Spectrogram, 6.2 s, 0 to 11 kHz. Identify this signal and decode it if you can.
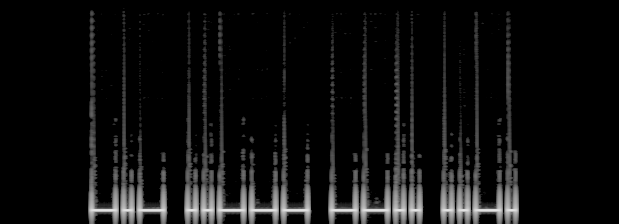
Morse code, heard as a keyed tone, about 15 wpm, 700 Hz. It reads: K2ZF
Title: Easy Call Signs Repeated 3x - 15wpm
